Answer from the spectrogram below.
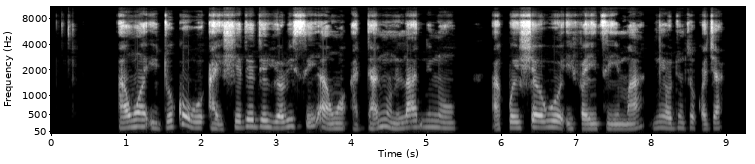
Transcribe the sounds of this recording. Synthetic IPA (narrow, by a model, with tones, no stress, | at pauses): a˨w̃ɔ̃˧i˨do˨˦ko˦˨wo˨˦ʔa˨i˨ʃe˧de˦de˦jɔ˧ɾi˦si˦a˦˨w̃ɔ̃˧ʔa˨da˨˦nũ˦˨˦la˦nĩ˦nũ˦ | a̰˨k͡po˧i˧ʃɛ˦o˧wo˦i˨fɛ̃˨ĩ˧ti˧i˨mã˨˦nĩ˦ɔ˧dũ˦to˦kɔ˧d͡ʒa˦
